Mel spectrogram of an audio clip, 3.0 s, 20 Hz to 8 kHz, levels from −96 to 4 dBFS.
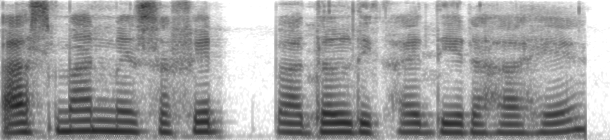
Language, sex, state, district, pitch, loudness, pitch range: Hindi, female, Arunachal Pradesh, Papum Pare, 195 Hz, -18 LUFS, 190-210 Hz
